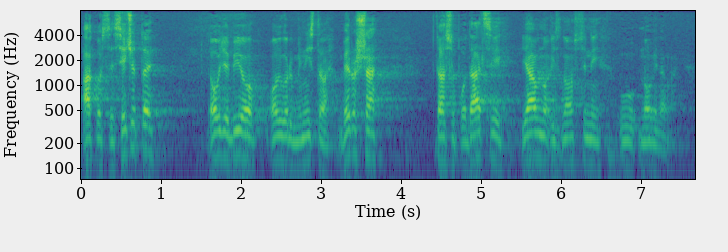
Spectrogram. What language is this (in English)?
Croatian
